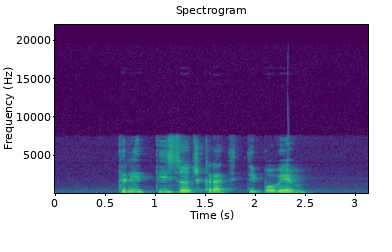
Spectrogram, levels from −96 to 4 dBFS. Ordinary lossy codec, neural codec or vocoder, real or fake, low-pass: none; none; real; 19.8 kHz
